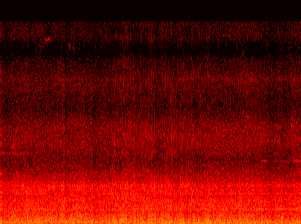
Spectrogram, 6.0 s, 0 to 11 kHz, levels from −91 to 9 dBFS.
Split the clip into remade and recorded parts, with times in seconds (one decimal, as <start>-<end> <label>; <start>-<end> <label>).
0.0-2.1 recorded; 2.1-4.2 remade; 4.2-6.0 recorded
